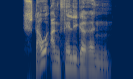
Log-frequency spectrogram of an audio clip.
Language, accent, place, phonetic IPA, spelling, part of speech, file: German, Germany, Berlin, [ˈʃtaʊ̯ʔanˌfɛlɪɡəʁən], stauanfälligeren, adjective, De-stauanfälligeren.ogg
- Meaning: inflection of stauanfällig: 1. strong genitive masculine/neuter singular comparative degree 2. weak/mixed genitive/dative all-gender singular comparative degree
